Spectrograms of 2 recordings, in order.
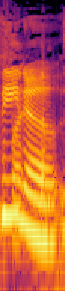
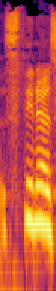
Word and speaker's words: Stheno: Stheno. Stheno.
